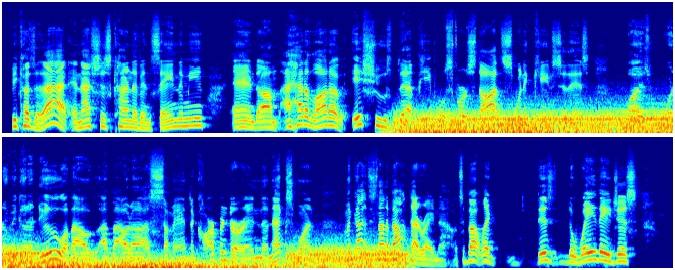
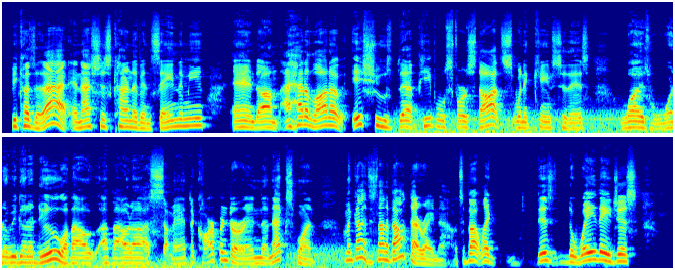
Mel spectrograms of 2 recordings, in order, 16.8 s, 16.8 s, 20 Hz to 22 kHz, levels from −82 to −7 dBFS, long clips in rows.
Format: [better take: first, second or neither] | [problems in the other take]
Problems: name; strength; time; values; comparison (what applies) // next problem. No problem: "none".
second | low rumble; loud; from 5 to 13 s; 3 dB below the speech; faint in the second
